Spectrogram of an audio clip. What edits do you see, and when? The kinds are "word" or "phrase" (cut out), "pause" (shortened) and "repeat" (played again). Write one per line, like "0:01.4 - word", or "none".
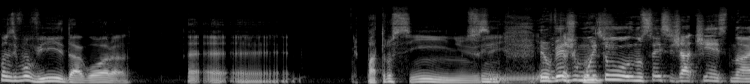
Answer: none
